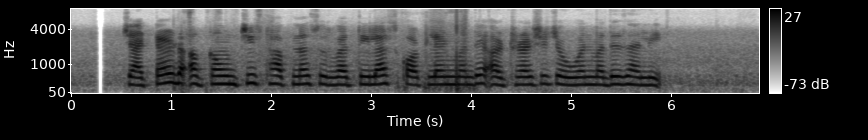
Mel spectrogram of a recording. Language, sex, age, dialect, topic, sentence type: Marathi, female, 18-24, Varhadi, banking, statement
